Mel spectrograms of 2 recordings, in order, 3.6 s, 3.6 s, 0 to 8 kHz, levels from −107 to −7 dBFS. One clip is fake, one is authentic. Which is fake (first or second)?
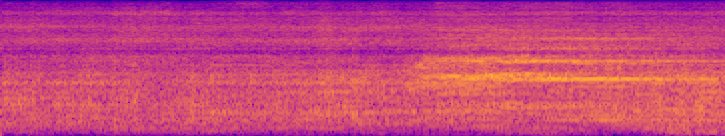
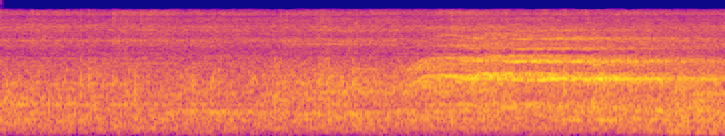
first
